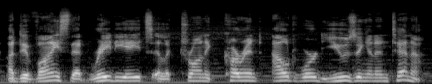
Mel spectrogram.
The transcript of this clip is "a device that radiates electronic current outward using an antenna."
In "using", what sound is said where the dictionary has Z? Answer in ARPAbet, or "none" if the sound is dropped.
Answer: Z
